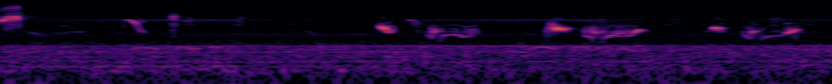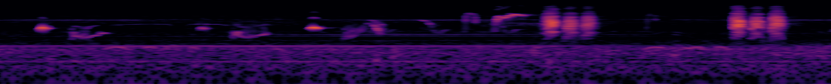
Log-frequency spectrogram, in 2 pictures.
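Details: Singing shama in the wild: a slow series of separate short whistled slurs, each a second or so apart, ending in loud, harsh, rasping bursts, with faint low hum throughout.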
